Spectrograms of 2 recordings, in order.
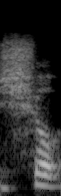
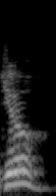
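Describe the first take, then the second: First: It is said with a Rioplatense accent. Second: It is said without a Rioplatense accent. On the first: This is how people from Argentina say it. "dicen yo" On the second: This is not how people from Argentina say it. "no dicen yo"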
